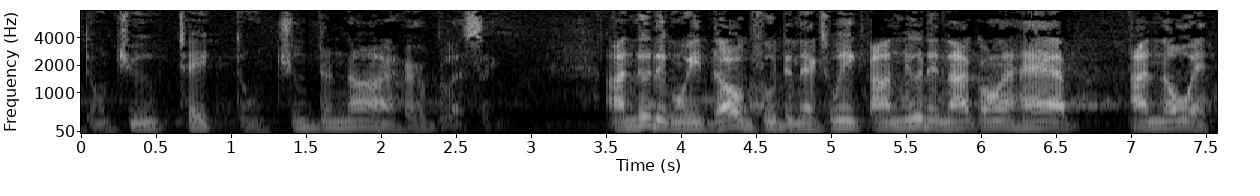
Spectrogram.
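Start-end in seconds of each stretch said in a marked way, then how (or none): 0.0-2.8 soft, slow inner voice of God; hushed and slow, a solemn warning; the Lord's quiet command. Retold or imitated.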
